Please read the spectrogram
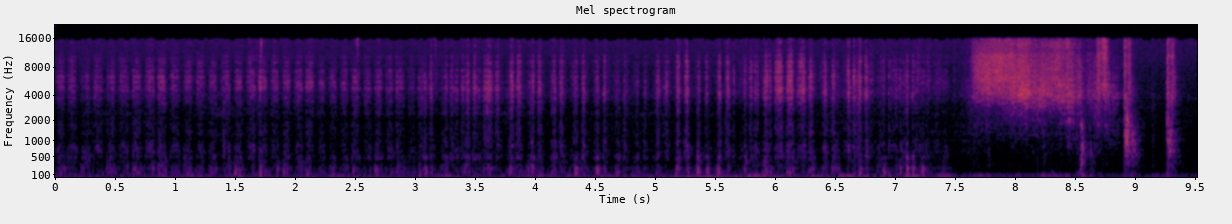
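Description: A scratch-off circle on a paper savings-challenge sheet being scratched off, a steady rapid scratching. About seven and a half seconds in it changes to a brighter brushing swish as the paper is swept and moved, followed by a few sharp light taps.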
